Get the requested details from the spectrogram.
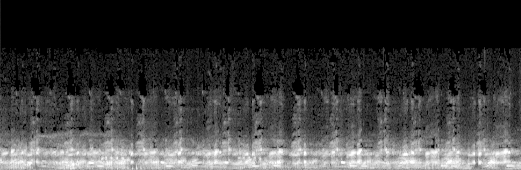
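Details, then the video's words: Many frogs croaking together in a dense chorus, overlapping rattling and trilled calls with short tonal notes, a steady wall of sound with no other clear noises. "FROGS CROAKING"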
